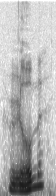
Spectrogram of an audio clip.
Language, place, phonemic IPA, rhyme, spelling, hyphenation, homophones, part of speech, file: French, Paris, /ob/, -ob, aube, aube, aubes, noun, Fr-aube.ogg
- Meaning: 1. dawn, sunrise, daybreak 2. beginning 3. alb 4. paddle, blade 5. vane (of windmill) 6. small plank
